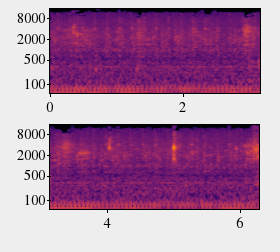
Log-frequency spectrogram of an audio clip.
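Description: Quiet room tone with a steady low hum and a few faint clicks, the sharpest about five seconds in.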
